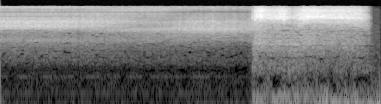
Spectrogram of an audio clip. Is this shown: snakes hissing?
yes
